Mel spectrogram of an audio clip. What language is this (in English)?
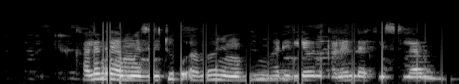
Swahili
